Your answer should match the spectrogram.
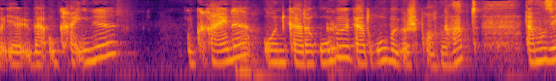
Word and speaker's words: Garderobe: Ähm, und es wird auch im Franzose französischen Garderobe ausgesprochen. Wenn, dann würde das E am Ende halt hinten wegfallen.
